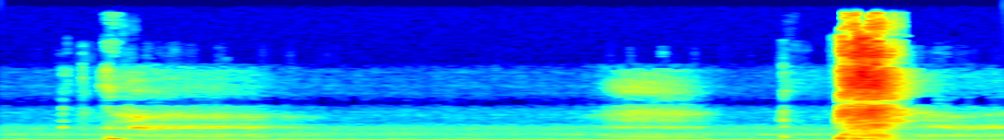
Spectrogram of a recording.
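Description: A quiet intake, then one forceful wet sneeze with a congested nasal quality over a steady low hum, consistent with a sinus infection.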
